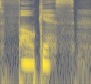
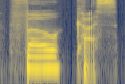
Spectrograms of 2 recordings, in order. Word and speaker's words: focus: The word is focus. He wanted to disappear from the planet. That is a powerful lesson in pronunciation. Focus. Two clear syllables. Fox like go. Cuss like bus.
